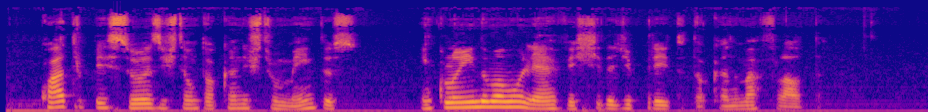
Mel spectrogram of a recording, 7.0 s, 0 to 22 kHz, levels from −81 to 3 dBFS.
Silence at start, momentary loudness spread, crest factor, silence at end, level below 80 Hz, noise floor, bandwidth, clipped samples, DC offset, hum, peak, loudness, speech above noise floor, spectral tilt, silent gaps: 0.05 s; 14 LU; 22 dB; 0.8 s; -46 dBFS; -49 dBFS; 17 kHz; under 0.1%; under 0.1%; none; 0 dBFS; -20 LUFS; 29 dB; -3.5 dB/octave; none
